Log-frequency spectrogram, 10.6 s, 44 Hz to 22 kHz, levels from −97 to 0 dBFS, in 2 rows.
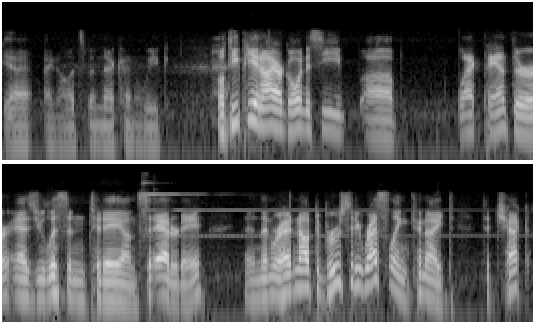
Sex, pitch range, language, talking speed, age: male, 110-145 Hz, English, 215 wpm, 30-49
